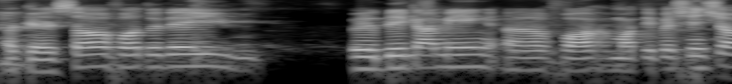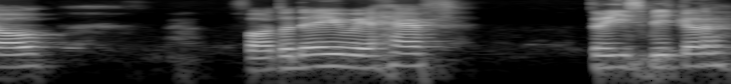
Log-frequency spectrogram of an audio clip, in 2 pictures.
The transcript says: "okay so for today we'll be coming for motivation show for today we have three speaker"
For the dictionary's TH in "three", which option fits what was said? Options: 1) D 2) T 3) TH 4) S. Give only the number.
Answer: 2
